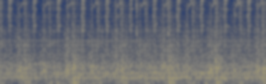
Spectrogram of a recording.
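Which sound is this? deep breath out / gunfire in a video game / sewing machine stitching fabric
sewing machine stitching fabric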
